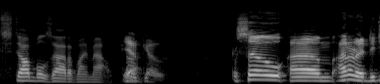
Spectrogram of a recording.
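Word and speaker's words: Codecov: There's a company called, I think it's pronounced Code Cove.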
